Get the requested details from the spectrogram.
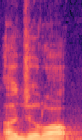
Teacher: دو زبر کی ترمیم وقف میں الف سے چینج ہو جاتی ہے، را کو پر کر کے پڑھا جائے گا دونوں صورتوں میں۔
